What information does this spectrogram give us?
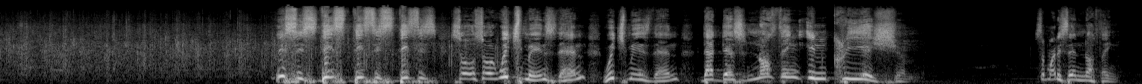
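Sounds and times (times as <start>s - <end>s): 
audience clapping hands: 0.0s - 5.4s
speech: 2.8s - 9.2s, 10.4s - 11.2s.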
